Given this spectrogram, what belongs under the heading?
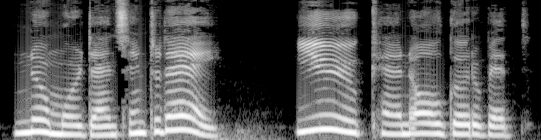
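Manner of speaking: booming command to the puppets; loud order. A narrator's reading. Puppet master ordering the puppets, loud. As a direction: send everyone off to bed firmly.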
